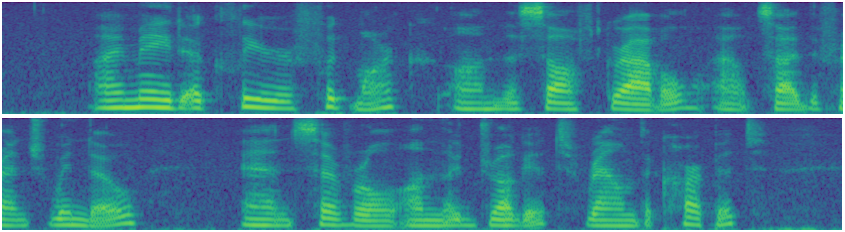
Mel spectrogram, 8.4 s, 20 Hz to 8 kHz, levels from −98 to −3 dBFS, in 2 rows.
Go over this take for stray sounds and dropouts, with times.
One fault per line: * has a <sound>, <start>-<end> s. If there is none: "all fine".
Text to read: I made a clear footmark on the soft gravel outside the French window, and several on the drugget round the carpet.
all fine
